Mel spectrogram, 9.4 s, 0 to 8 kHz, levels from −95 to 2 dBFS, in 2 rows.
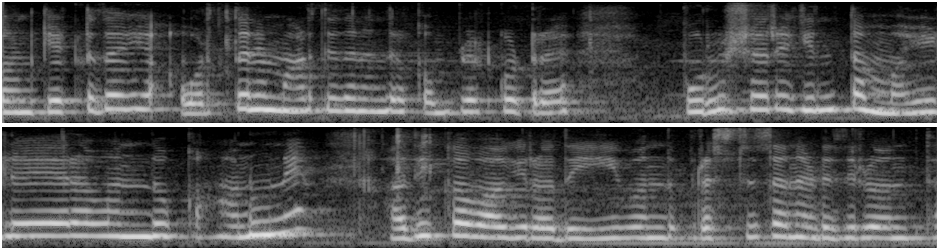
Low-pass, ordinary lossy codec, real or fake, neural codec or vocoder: none; none; real; none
